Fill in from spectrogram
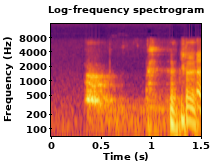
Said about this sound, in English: It would seem the dog would agree.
